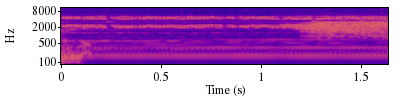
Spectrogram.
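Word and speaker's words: ح: यानी हा को निकालने के लिए आपका गला साफ होना चाहिए, क्योंकि लाइट हा इसको हम बोलते हैं, और लाइट हा हमेशा गले के दरमियान से निकलती है। इस लेटर को हमने कहाँ से अदा करना है? मिडल ऑफ थ्रोट से इसको अदा करना है, और इसको इस तरह से अदा करेंगे, हा हा।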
